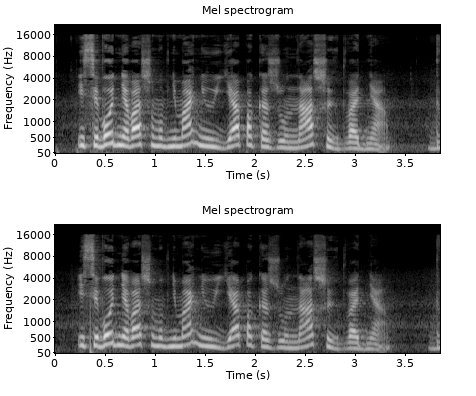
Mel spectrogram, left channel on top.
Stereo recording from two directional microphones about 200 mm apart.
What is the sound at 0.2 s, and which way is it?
A woman's voice, 10° left (ahead or behind).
